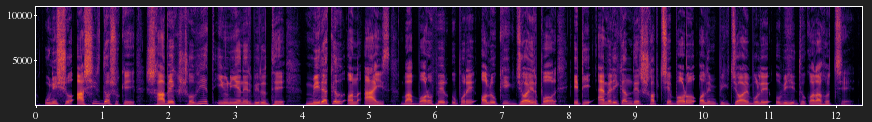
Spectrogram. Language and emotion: Bengali, neutral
